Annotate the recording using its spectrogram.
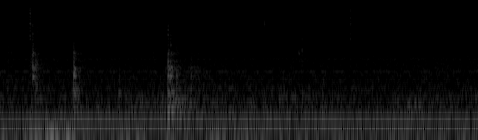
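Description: A few faint, sharp clicks over a steady low electrical hum: computer mouse clicks as brush strokes are painted.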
